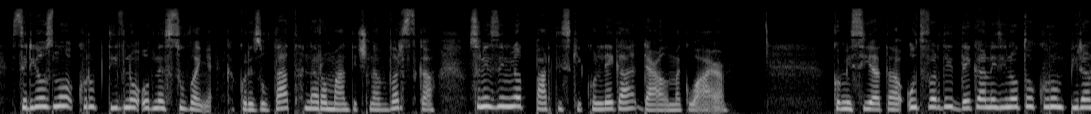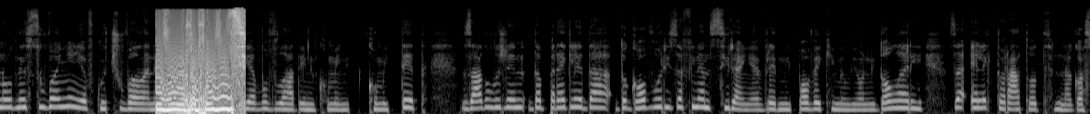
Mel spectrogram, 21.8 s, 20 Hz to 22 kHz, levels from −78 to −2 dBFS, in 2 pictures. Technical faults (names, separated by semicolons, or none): signed and unsigned mixed up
